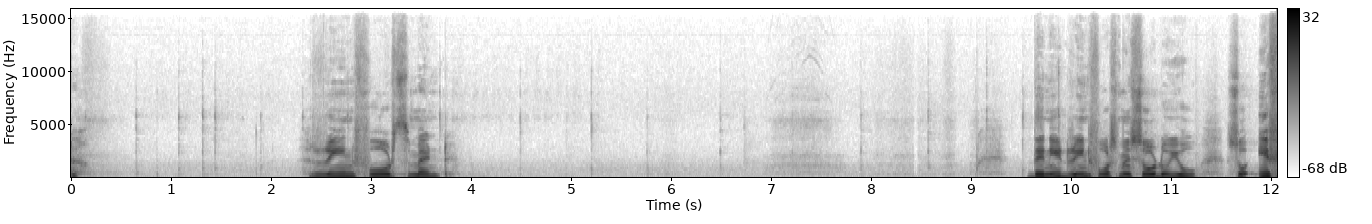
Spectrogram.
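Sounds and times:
marker clicking on whiteboard: 0.6 - 6.9, 7.8 - 10.1.

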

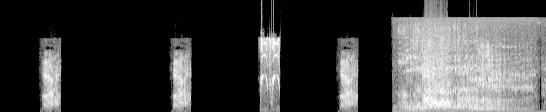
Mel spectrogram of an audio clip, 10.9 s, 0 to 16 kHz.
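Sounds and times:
cartoon dinosaur roar: 7.9 - 10.9.

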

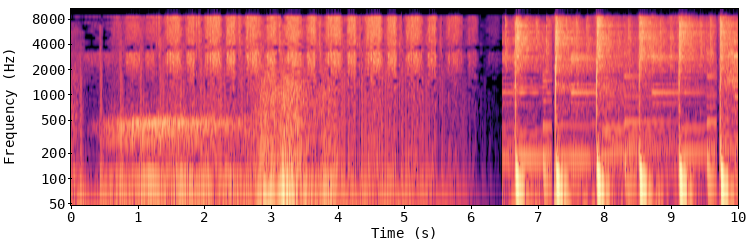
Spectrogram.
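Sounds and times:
low rumble: 0.0 - 5.2
noisy fluttering texture: 0.0 - 6.3.

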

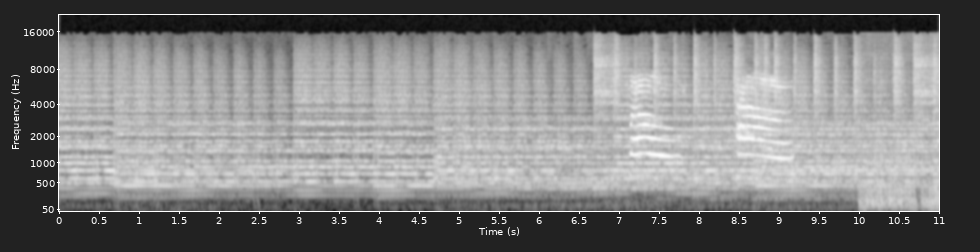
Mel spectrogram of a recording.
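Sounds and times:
light background music: 0.0 - 11.0
cat meowing: 7.1 - 9.3.

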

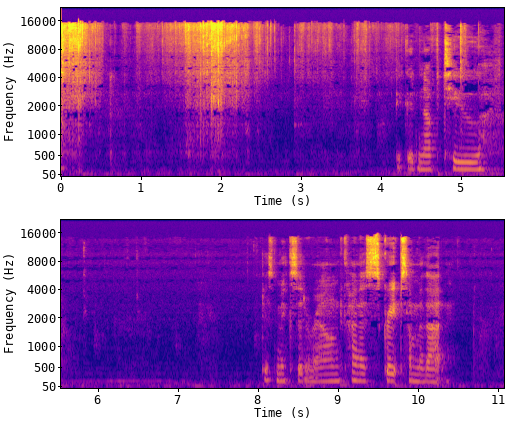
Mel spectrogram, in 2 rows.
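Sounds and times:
plastic cling wrap crinkling: 0.0 - 4.2.

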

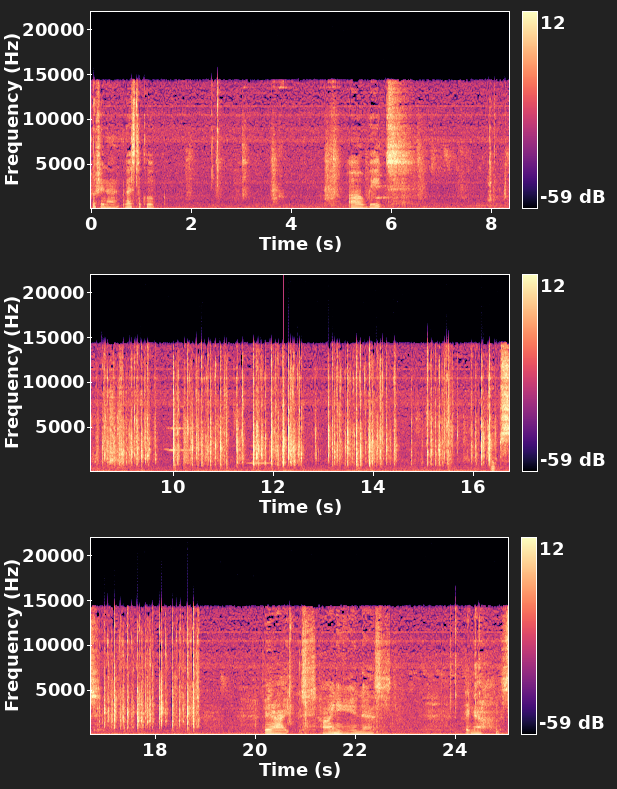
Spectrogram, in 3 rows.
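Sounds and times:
steady low hum: 0.0 - 25.0
computer keyboard typing: 7.9 - 19.0.

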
